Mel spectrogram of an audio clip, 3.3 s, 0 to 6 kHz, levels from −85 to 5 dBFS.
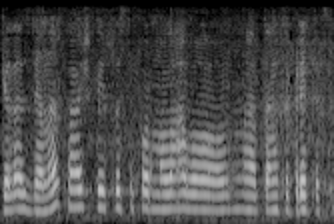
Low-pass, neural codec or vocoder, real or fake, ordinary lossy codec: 5.4 kHz; codec, 16 kHz, 4.8 kbps, FACodec; fake; AAC, 24 kbps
